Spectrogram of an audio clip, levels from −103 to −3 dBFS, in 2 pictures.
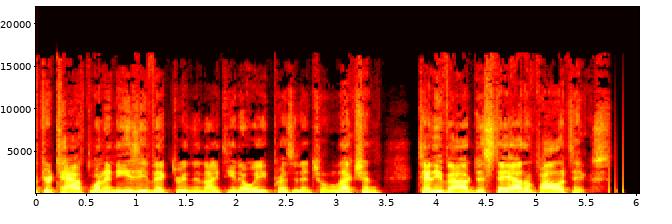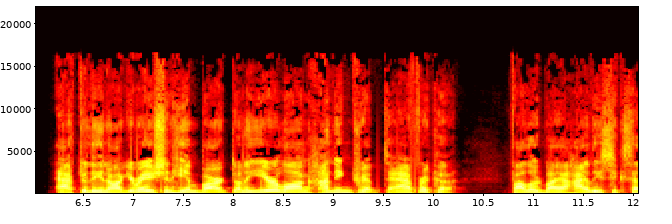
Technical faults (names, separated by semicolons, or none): train of clicks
